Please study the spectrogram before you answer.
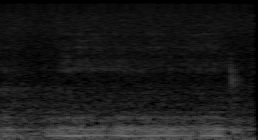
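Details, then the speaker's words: Dog named Buster snoring: a soft, low rumbling snore from a sleeping dog, faint against quiet room noise. "not again not not twice in a match coke a can hear the dog snoring"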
